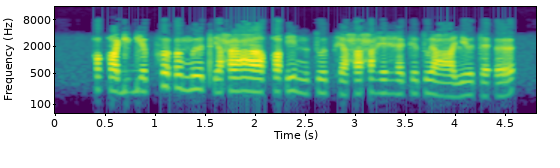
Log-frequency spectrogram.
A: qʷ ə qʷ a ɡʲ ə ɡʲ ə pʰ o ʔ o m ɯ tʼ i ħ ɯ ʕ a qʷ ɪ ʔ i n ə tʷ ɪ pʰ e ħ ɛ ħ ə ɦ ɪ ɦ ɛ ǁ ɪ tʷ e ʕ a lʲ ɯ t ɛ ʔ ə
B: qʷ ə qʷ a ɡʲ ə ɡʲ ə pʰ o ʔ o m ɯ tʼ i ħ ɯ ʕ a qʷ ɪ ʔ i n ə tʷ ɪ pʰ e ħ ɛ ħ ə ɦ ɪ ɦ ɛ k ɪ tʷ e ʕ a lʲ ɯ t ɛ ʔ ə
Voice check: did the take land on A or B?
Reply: B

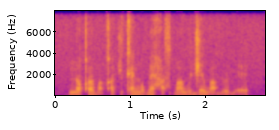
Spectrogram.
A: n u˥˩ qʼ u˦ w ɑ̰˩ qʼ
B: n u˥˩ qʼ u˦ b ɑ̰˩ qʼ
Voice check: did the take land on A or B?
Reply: B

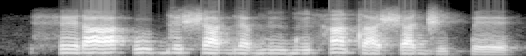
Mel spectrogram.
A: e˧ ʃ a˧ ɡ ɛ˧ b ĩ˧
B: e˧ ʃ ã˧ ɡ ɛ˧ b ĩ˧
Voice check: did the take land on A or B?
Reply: A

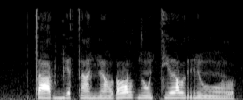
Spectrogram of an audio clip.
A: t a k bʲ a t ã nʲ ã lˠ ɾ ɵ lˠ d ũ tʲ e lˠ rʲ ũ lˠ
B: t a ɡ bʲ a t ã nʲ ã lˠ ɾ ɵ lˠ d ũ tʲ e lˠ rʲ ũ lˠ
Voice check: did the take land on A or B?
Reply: B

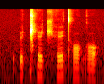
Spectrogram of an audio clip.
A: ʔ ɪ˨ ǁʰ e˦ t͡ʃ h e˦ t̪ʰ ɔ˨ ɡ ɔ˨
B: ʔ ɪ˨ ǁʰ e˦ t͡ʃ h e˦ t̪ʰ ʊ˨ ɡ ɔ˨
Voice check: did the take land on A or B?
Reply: A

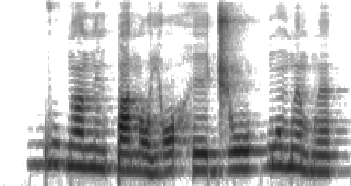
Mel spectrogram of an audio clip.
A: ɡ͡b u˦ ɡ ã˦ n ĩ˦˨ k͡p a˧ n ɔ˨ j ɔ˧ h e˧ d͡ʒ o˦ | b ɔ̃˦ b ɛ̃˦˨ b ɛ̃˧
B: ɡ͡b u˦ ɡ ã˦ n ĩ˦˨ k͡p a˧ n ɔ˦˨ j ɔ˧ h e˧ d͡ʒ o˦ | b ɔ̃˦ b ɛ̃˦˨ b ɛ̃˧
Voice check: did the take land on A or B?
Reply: A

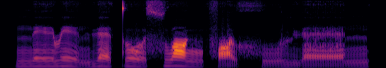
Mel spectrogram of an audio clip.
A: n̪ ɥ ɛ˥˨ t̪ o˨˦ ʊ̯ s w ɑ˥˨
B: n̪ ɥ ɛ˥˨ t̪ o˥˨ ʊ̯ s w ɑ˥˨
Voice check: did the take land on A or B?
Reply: B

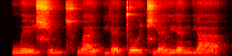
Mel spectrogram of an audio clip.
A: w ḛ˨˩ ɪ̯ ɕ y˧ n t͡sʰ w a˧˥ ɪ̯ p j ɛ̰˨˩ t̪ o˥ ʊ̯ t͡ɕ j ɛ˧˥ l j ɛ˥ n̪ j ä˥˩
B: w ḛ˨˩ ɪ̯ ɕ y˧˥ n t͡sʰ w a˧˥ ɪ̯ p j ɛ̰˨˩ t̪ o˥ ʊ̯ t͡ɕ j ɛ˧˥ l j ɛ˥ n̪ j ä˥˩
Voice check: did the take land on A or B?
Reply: B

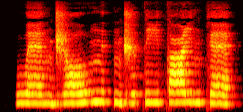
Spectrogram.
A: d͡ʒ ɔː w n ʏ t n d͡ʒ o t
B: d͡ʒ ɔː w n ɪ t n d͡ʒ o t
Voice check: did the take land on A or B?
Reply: B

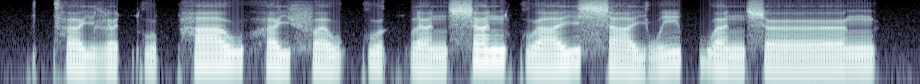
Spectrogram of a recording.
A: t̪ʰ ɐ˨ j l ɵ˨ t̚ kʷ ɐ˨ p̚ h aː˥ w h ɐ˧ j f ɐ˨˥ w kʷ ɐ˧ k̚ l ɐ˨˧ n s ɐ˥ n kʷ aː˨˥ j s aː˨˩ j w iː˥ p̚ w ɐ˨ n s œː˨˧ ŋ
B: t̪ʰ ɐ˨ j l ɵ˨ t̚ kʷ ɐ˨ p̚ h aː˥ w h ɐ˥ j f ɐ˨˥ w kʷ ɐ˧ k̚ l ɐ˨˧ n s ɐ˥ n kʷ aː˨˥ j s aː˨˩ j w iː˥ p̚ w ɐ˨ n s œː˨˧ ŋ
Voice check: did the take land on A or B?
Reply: A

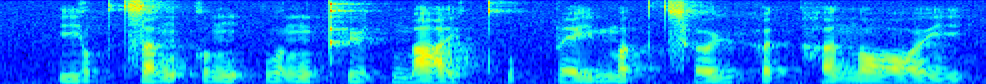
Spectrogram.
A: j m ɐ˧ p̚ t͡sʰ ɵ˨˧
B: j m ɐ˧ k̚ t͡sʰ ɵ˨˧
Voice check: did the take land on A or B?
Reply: B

